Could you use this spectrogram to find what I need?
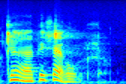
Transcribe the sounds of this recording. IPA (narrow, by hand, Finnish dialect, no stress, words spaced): kæˑøpi se hulːu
